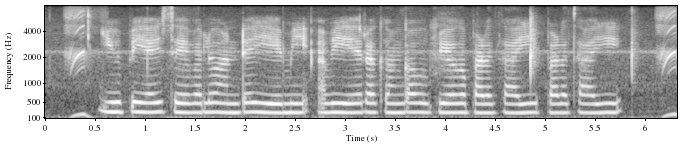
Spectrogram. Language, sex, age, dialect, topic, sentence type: Telugu, female, 25-30, Southern, banking, question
